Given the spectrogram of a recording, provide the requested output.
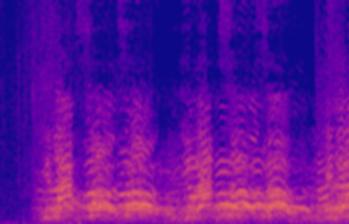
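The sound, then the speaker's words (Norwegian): Several hundred supporters of Thailand's ousted prime minister Yingluck Shinawat shout and cheer together outside the Supreme Court as she appears there, a loud, sustained roar of many overlapping voices, swelling in several surges after a brief quieter start. “Men hun har fortsatt stjernestatus blant tilhengerne, og flere hundre av dem møtte opp utenfor rettslokalet i dag.”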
